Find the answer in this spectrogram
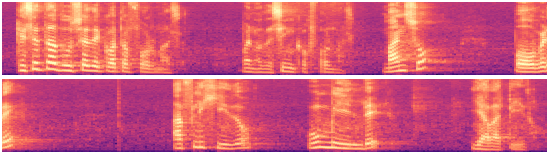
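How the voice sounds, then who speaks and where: A man's voice: a little high, creaky, big-room sound. A man with a Mexican Spanish accent preaching a sermon in a church, reading scripture and checking in with the congregation. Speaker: pastor. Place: church sanctuary.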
